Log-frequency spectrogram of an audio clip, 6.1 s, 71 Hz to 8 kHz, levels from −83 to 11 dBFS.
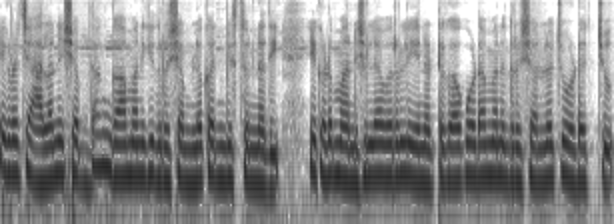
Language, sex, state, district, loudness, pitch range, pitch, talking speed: Telugu, female, Andhra Pradesh, Chittoor, -12 LUFS, 180-195 Hz, 185 Hz, 155 wpm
